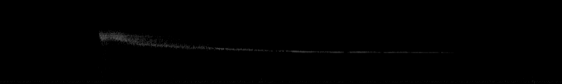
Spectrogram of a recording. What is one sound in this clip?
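A short chime rings out and slowly slides down in pitch as it fades.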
